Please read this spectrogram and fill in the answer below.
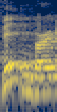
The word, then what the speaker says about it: Wittenberg: All right, all German words start with W, but they're pronounced with V. All right, so he marched from his home in Wittenberg a half mile and hung the 95 theses on the front door of the church there.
